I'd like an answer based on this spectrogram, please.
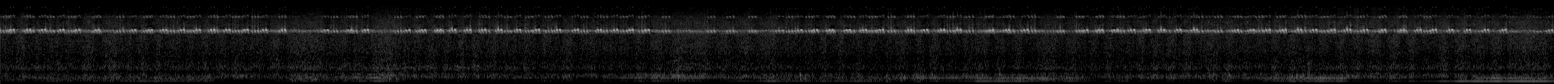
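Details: A flowery prairie meadow alive with grasshoppers, their sharp high trill pulsing quickly and continuously, slightly louder in bursts, with faint low tones drifting in the background.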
